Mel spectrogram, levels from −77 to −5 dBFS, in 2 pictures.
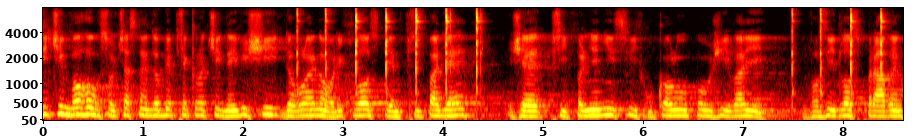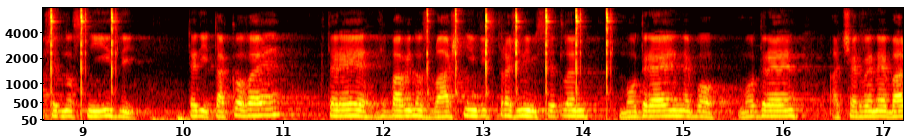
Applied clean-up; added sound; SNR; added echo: none; Hammer; 7 dB; reverberation time 1.3 s.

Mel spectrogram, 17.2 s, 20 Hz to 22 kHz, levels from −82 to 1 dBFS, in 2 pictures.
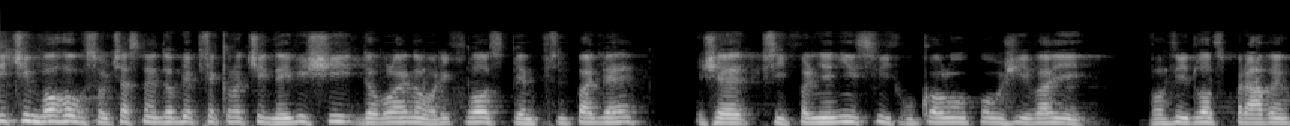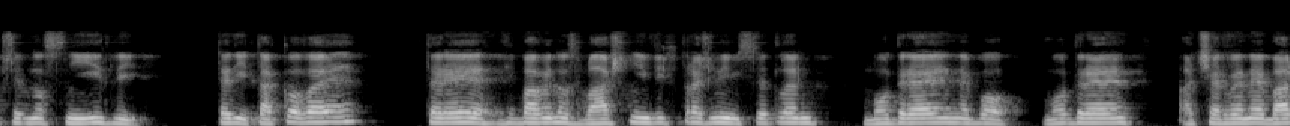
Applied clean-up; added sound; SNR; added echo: neural mask model DeepFilterNet 3.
